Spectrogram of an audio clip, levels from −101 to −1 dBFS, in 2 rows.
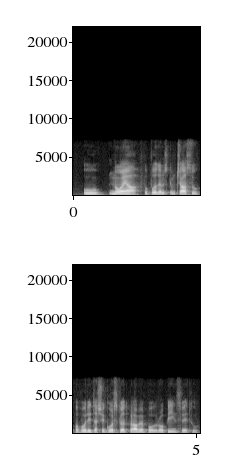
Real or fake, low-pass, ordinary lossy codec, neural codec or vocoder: fake; 7.2 kHz; none; codec, 16 kHz, 2 kbps, FunCodec, trained on Chinese and English, 25 frames a second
